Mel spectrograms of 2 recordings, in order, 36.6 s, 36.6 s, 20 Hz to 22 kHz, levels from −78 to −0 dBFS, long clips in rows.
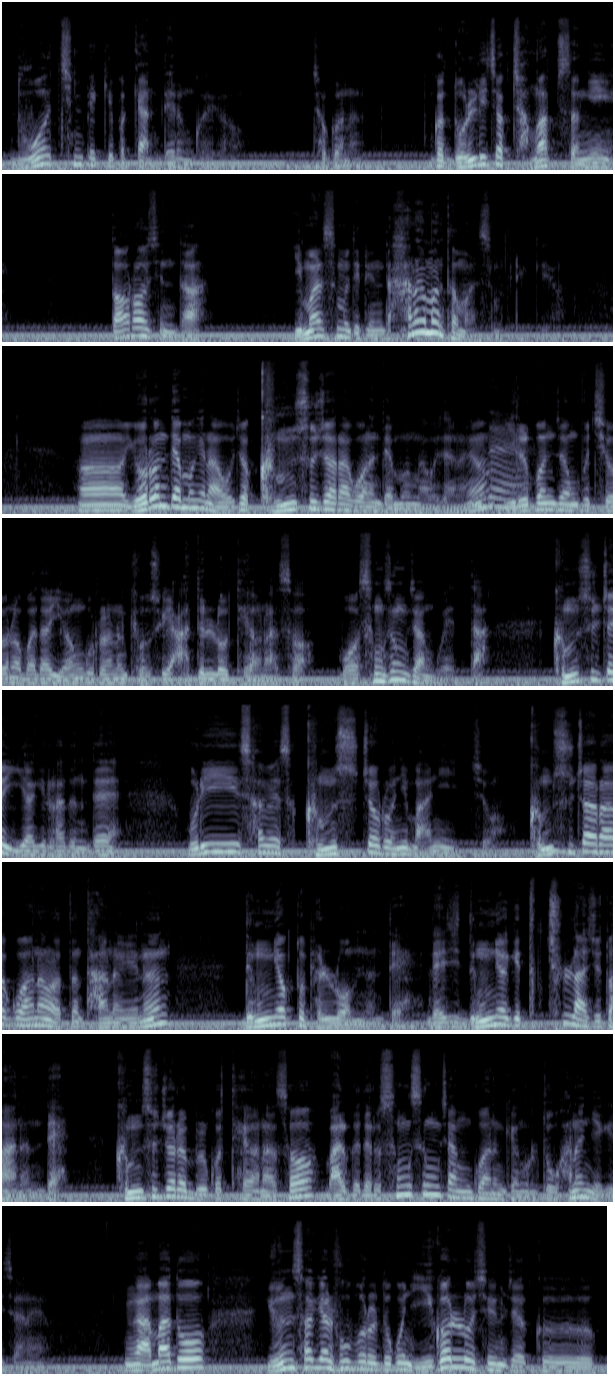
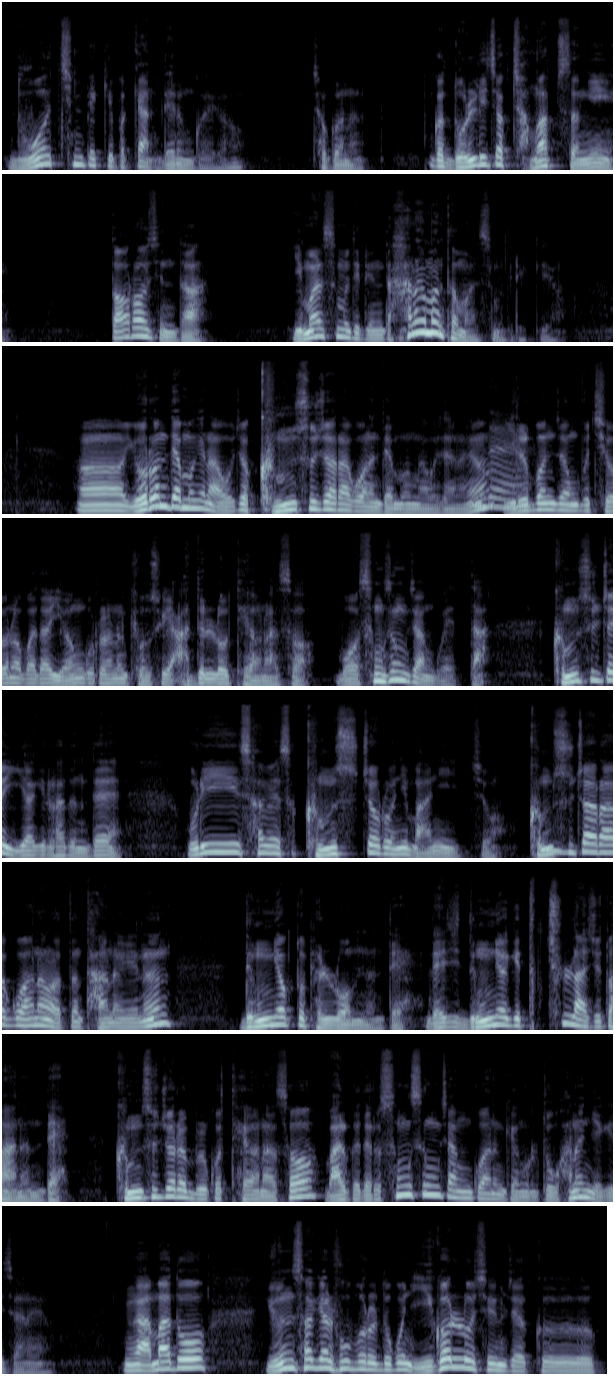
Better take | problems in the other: second | low rumble; noticeable; throughout; 15 dB below the speech

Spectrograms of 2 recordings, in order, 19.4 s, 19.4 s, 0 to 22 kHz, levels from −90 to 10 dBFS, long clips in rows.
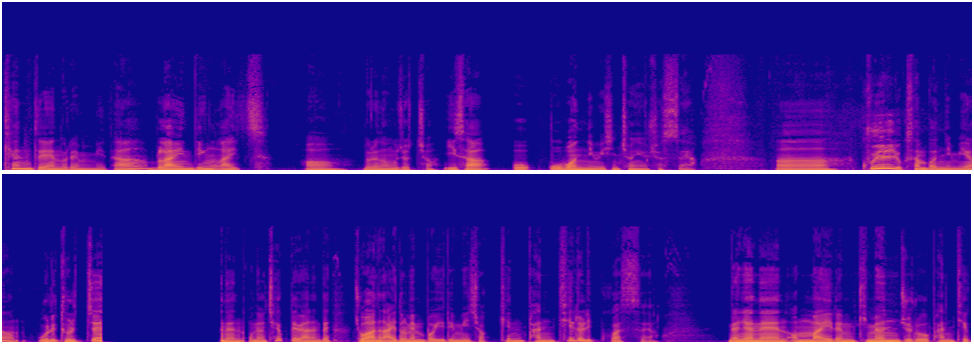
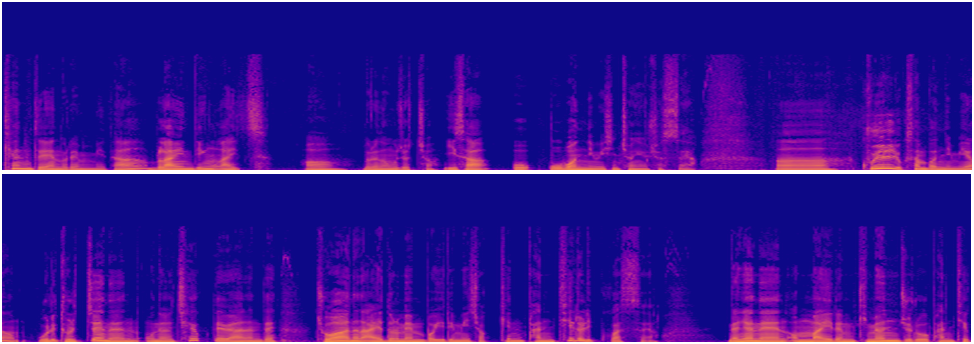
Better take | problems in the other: second | audio freezing; at 11 s for 1 s

